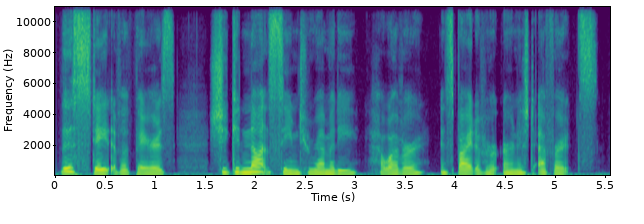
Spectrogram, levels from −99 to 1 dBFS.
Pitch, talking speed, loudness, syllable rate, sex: 200 Hz, 185 wpm, -19 LUFS, 5.6 syllables/s, female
